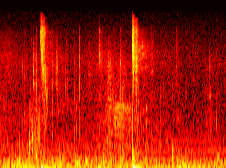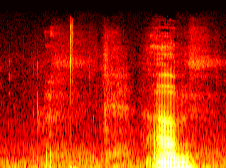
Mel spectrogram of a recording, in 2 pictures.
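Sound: sipping water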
